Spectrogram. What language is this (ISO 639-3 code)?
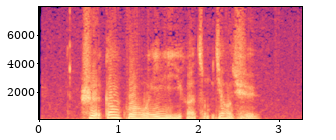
zho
